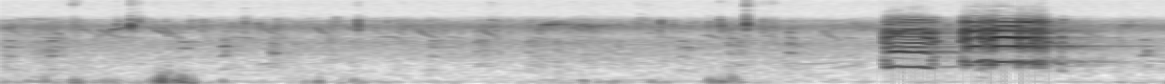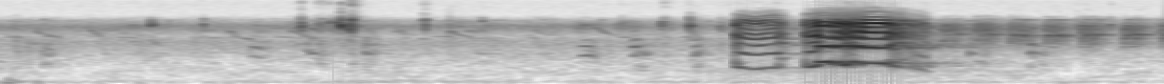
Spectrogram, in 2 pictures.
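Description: A young bekisar gives two shrill, short crows, each a quick harmonic burst, about five seconds apart.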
